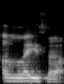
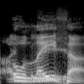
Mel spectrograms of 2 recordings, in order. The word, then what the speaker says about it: Olathe: It's pronounced Olathe. Olathe.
